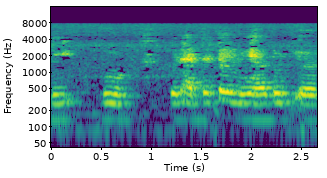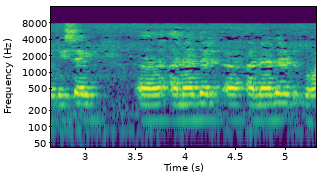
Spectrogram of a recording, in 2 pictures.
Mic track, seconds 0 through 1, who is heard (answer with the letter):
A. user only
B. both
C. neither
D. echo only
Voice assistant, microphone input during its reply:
D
